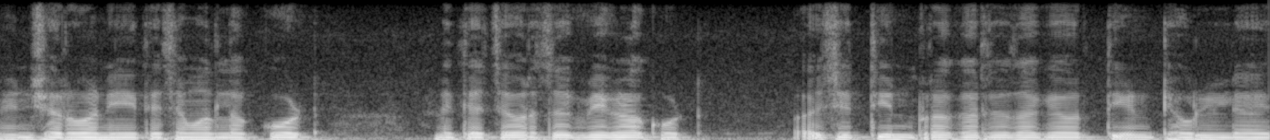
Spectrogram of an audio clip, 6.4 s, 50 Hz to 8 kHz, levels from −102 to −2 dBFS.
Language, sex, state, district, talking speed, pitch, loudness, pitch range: Marathi, male, Maharashtra, Aurangabad, 140 wpm, 115 Hz, -17 LUFS, 115-120 Hz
